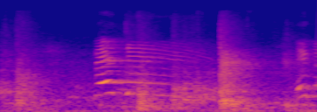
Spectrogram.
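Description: A child's high-pitched shout or squeal, falling slightly in pitch, about two-thirds of a second in and lasting about a second, over children's voices. A thud near the end.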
